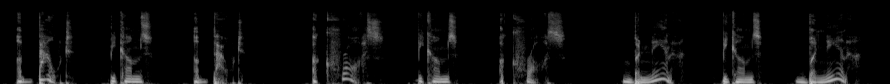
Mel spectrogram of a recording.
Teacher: Because vowel reduction happens in almost every word in fast English, native speakers reduce weak vowels to a single sound called the schwah. It sounds like uh so about becomes about.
